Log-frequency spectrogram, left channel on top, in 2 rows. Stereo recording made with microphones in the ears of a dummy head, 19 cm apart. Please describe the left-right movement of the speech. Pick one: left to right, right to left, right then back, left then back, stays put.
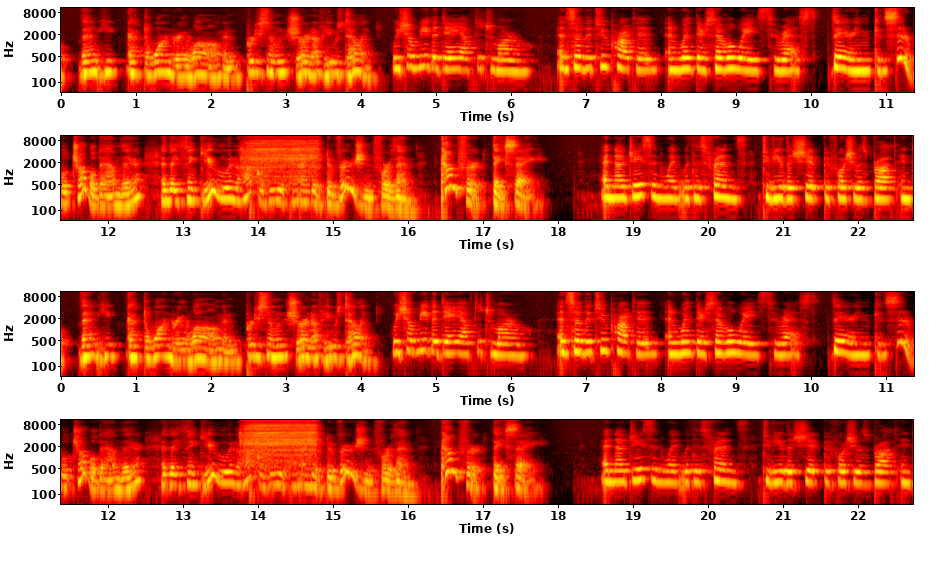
right to left.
